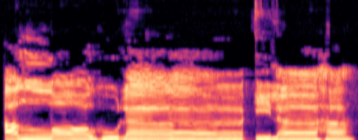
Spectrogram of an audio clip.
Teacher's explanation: লাতে তিন আলিফ টান হবে · লাতে 3 আলিফ টান হবে। আল্লাহু, ল মোটা, আল্লাহু লা ইলাহা, আল্লাহু লা ইলাহা।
